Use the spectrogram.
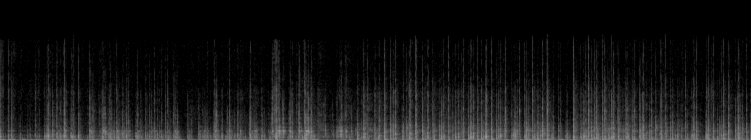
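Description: A small EOS Holiday Collection cardboard gift box with a clear plastic window and lip balms inside is held in both hands and tapped quickly with fingertips and short nails. The result is a steady stream of dense, dry tapping and light scratching clicks that barely ring, over a low background rumble with a brief dip partway through.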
